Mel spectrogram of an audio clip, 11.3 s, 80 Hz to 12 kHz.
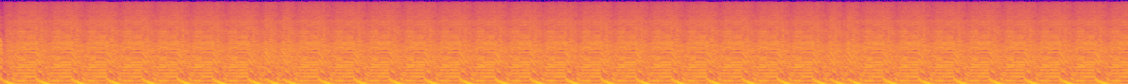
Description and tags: Hardcore beat 170 bpm
A pretty standard 8 bar hardcore beat I made, I used an already distorted drumsound and put an overdrive on it and a maximizer.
